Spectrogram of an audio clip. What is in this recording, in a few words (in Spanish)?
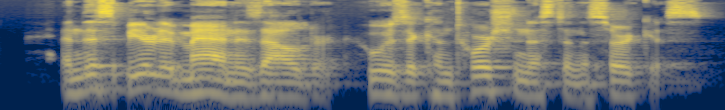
Voice Acting es M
